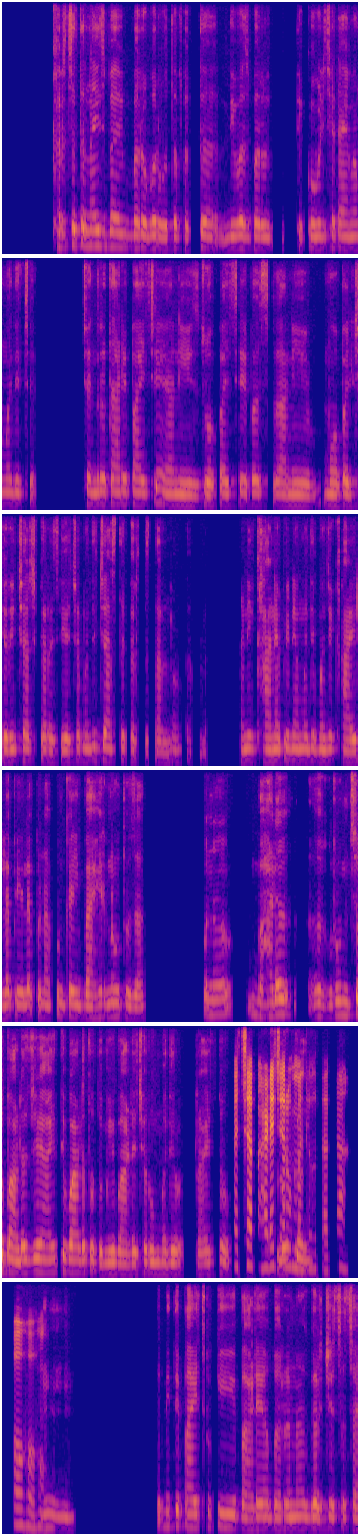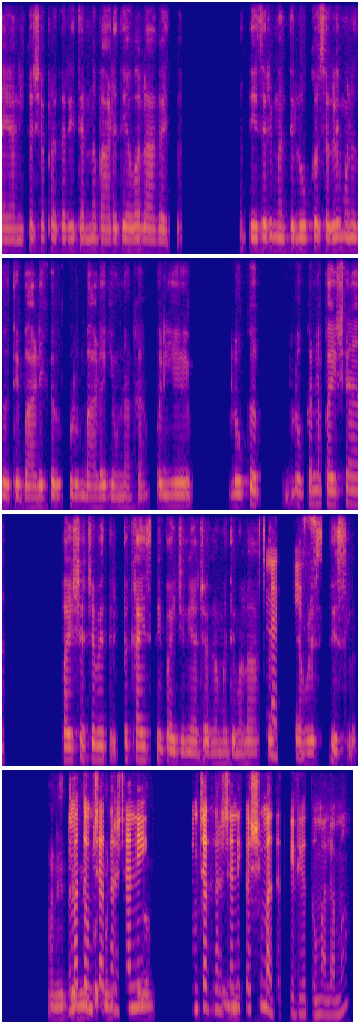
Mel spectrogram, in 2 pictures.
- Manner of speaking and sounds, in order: in English: "रूमच"; in English: "रूममध्ये"; in English: "रूममध्ये"; other noise; tapping; "पाहिजे" said as "पाहिजेन"; other background noise; unintelligible speech
- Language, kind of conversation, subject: Marathi, podcast, आर्थिक अडचणींना तुम्ही कसे सामोरे गेलात?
